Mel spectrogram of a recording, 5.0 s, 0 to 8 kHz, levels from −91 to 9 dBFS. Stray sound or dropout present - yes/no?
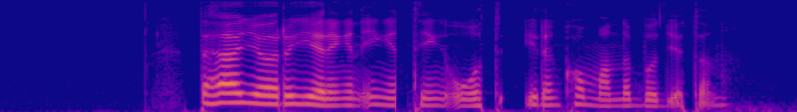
yes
